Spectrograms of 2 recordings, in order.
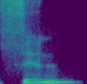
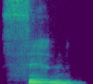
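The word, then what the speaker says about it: שין: And sin is a regular S as in sun, and has the same sound as samach. Okay. Now the trick for remembering these 2 and distinguishing them is that sin is never right.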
